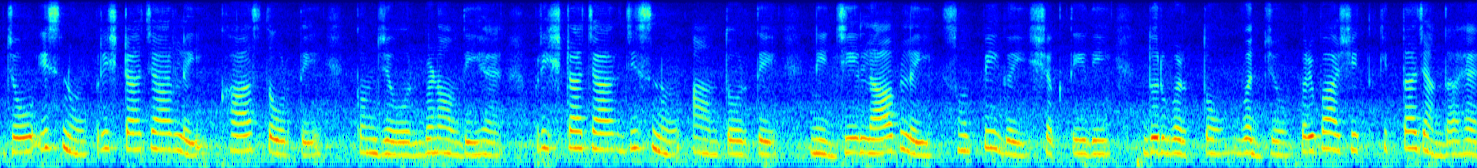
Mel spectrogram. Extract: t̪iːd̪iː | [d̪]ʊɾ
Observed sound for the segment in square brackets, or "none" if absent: d̪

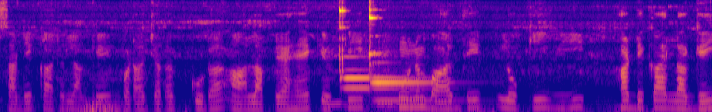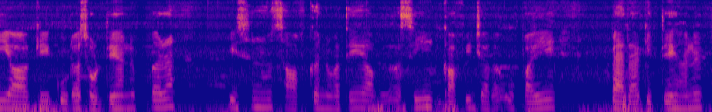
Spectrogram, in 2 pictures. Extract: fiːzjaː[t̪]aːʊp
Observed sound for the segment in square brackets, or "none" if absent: d̪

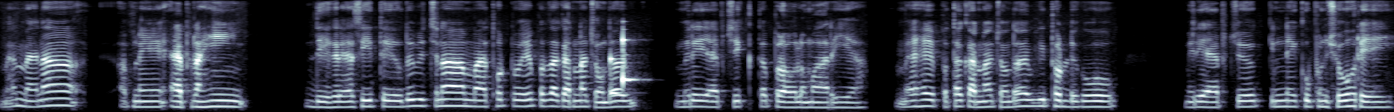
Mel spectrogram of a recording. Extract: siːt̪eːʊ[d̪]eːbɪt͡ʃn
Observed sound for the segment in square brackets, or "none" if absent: d̪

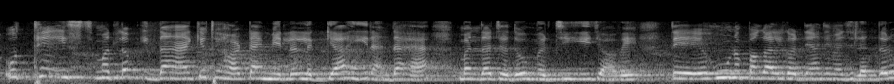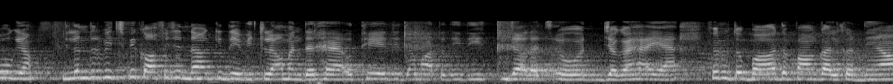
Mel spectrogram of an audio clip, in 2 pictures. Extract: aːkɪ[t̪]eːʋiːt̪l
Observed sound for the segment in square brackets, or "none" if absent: d̪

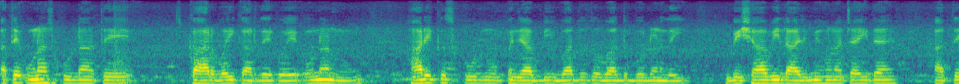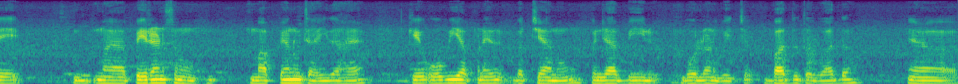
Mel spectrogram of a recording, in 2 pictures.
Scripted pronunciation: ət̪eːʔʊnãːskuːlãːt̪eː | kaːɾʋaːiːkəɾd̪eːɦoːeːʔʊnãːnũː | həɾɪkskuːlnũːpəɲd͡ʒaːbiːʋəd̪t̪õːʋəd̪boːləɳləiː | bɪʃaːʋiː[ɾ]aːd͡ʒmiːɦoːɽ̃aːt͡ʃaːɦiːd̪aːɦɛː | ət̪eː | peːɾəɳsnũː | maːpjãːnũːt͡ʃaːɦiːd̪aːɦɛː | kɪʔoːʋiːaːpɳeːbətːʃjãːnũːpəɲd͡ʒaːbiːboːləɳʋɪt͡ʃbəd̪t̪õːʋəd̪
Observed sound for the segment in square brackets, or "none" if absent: l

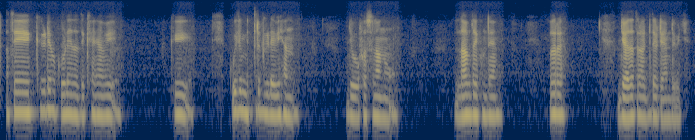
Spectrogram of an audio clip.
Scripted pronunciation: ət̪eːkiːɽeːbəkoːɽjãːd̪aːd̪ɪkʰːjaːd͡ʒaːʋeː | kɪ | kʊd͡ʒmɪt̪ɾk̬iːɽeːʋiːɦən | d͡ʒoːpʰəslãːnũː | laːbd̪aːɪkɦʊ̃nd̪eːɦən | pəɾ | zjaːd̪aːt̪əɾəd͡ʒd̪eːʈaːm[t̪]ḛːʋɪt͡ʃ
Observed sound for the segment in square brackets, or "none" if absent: d̪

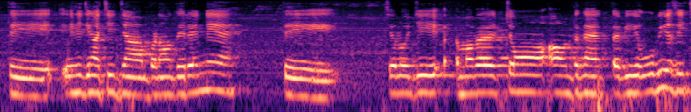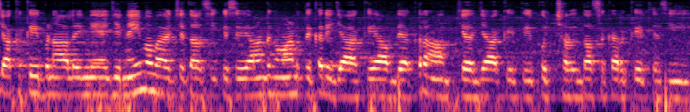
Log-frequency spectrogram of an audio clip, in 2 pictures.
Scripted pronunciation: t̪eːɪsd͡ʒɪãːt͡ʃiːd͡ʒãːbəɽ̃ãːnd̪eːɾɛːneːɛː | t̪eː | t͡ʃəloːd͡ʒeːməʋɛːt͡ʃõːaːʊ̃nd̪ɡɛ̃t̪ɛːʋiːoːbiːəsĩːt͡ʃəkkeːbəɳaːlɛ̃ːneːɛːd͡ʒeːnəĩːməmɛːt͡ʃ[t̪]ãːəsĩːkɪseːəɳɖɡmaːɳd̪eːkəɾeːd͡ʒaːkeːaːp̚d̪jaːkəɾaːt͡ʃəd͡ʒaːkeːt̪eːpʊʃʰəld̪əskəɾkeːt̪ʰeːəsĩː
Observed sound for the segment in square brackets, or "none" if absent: t̪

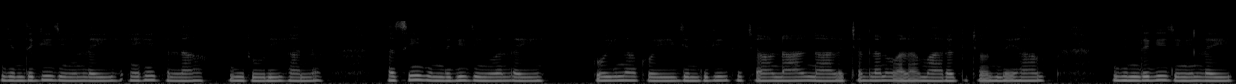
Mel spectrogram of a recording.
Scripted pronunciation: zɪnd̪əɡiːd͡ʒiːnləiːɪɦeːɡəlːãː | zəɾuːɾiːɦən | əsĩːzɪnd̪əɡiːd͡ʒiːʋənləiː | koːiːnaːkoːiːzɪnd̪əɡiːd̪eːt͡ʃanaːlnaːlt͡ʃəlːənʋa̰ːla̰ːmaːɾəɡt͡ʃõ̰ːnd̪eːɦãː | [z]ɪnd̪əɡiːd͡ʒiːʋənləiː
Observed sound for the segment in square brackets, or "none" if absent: z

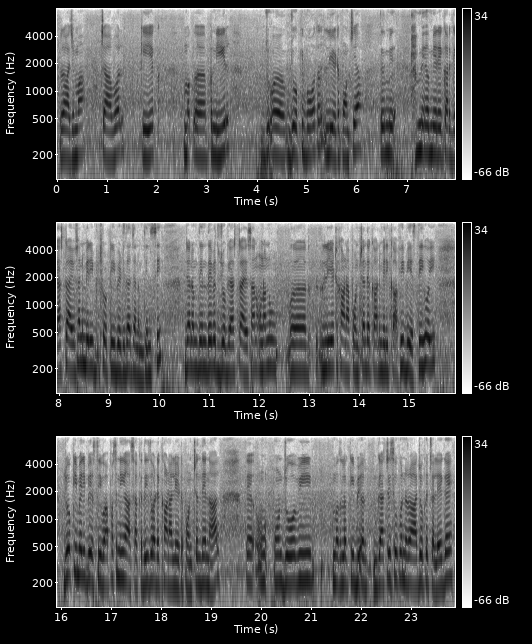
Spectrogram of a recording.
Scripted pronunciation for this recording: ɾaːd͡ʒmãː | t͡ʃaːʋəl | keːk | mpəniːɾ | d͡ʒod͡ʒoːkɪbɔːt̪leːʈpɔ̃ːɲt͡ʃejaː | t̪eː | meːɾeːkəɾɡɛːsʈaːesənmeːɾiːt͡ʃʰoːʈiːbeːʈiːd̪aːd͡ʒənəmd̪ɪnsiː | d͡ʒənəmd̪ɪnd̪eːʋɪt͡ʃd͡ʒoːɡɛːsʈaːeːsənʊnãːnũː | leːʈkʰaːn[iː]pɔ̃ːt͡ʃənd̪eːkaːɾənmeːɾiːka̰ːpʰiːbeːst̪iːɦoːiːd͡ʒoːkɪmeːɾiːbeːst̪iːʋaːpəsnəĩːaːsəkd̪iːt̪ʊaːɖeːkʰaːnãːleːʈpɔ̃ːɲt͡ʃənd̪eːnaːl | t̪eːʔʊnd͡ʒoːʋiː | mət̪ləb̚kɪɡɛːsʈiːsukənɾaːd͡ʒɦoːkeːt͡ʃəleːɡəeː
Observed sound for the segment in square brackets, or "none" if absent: aː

